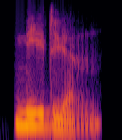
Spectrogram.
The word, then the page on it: median: Indian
